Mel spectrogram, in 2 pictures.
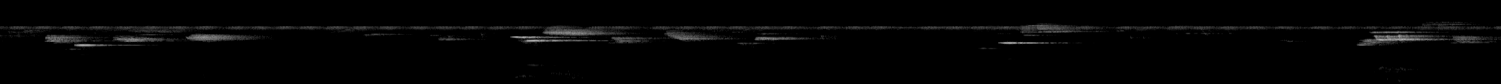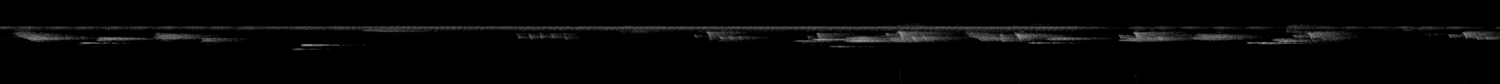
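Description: Birds chirping and calling in short, irregular bursts over a steady, high-pitched trill.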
